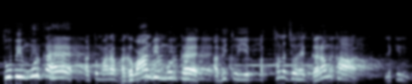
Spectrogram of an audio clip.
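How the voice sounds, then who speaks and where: A man's voice: extremely high pitch, expressive, measured pace, pitched above the performer's own voice. A man voicing an arrogant demon king who mocks and taunts, in a devotional story. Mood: mocking. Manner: mocking, taunting, scornful laughter. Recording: reverberant hall with music behind.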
